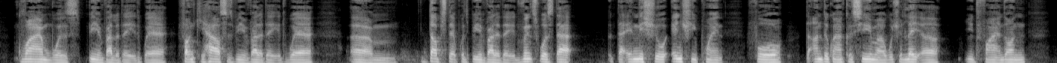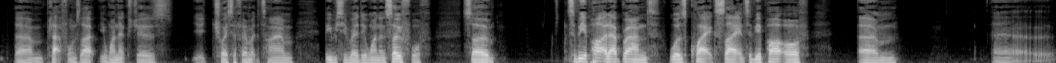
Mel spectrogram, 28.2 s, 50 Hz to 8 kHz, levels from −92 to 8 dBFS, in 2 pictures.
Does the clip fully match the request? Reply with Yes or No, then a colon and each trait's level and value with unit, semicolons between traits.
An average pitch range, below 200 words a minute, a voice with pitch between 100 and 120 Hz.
No: narrow, 2.3 semitones; average, 145 wpm; low, 110 Hz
